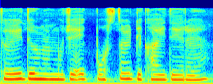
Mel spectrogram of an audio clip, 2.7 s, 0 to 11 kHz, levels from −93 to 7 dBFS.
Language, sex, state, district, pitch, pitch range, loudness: Hindi, female, Arunachal Pradesh, Papum Pare, 195 Hz, 190-210 Hz, -14 LUFS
